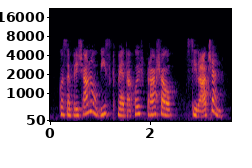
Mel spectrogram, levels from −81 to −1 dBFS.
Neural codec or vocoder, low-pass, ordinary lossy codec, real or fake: codec, 16 kHz, 4 kbps, FunCodec, trained on Chinese and English, 50 frames a second; 7.2 kHz; AAC, 32 kbps; fake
